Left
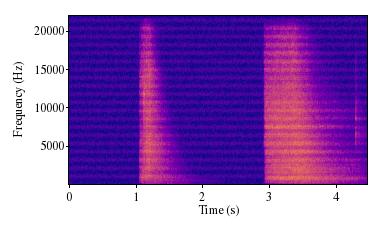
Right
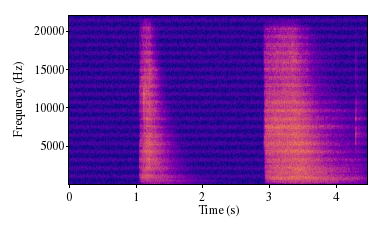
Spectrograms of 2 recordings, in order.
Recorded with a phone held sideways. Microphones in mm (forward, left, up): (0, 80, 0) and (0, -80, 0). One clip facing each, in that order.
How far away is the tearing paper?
About 3 m.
